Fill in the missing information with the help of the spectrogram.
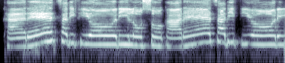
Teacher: I'm saying it and I'm keeping the vowels longer and I'm on my breath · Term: Long vowels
